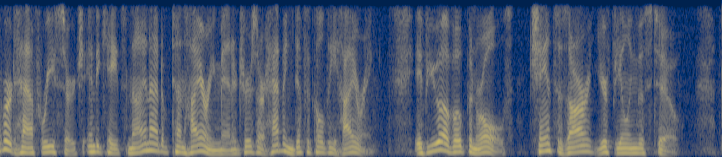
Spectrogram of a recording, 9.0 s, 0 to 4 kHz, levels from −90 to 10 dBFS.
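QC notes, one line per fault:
Nothing to flag on this speech clip; it comes across as ordinary call audio, with the narrow telephone-style band topping out around 4 kHz that you'd expect from a G.711 A-law call path.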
